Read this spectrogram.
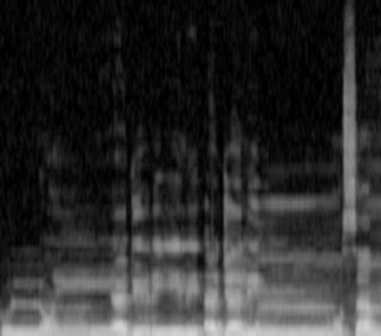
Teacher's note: ولا ننسى الغنة التي على الميم المشددة تظهر بمقدار حركتين الغنة، ومن ثم المد الطبيعي الذي جاء من جراء إبدال تنوين الفتح إلى ألف.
